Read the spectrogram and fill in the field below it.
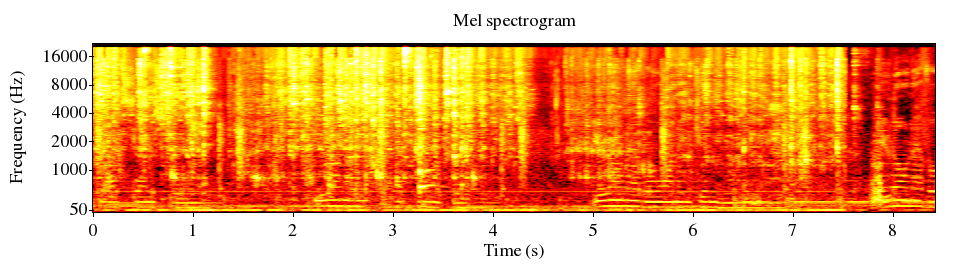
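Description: Crème brûlée mixture being whisked while cream is poured in produces rapid clinking and scraping of a whisk against a bowl, close and continuous.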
